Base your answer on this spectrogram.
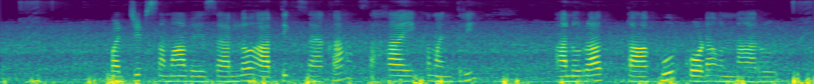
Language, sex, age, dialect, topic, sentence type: Telugu, male, 18-24, Central/Coastal, banking, statement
